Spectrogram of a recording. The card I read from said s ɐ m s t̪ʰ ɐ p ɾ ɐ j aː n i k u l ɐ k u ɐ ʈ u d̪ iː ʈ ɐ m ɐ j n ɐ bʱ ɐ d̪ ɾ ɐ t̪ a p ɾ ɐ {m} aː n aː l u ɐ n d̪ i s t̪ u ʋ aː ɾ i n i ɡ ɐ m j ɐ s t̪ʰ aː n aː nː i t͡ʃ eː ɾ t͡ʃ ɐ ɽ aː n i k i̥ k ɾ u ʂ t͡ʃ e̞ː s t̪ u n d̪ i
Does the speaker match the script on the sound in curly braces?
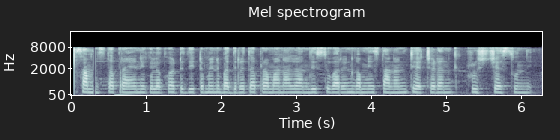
yes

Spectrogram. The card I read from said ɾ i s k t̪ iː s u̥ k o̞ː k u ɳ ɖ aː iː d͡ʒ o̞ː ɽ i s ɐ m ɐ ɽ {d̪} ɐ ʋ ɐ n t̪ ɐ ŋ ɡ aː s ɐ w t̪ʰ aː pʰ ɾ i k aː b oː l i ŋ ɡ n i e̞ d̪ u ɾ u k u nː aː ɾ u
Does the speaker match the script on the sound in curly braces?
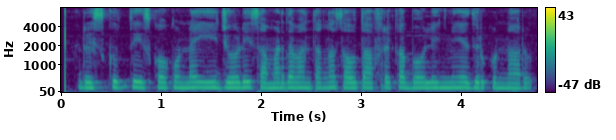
yes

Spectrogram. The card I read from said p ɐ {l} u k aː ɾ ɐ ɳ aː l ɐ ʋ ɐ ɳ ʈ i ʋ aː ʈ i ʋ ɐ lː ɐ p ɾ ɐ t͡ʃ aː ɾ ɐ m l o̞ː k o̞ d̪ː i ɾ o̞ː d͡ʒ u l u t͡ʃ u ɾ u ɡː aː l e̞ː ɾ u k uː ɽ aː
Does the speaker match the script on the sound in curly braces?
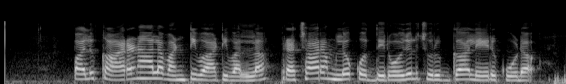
yes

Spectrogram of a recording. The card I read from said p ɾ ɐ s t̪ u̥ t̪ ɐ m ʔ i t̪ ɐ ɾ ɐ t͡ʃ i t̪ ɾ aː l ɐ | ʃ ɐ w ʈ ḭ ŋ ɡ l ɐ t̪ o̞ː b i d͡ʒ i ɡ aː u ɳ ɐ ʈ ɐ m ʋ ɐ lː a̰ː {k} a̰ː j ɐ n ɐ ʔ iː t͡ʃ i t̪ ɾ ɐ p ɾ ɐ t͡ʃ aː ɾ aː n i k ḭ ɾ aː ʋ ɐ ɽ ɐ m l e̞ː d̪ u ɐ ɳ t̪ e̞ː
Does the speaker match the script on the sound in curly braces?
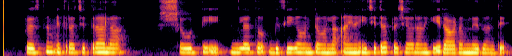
no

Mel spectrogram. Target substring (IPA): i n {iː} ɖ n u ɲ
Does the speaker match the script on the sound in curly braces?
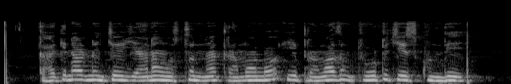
no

